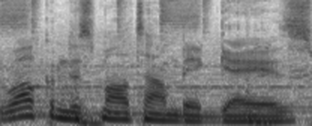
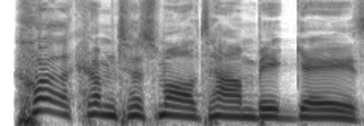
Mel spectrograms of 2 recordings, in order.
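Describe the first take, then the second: First: It is said in the speaker's plain accent. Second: It is said in an attempted Irish accent.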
